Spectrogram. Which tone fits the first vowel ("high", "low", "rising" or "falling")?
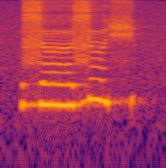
low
